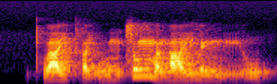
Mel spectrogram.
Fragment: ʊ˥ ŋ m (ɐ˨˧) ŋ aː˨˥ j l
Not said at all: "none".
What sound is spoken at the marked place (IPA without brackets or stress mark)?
ɐ˨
